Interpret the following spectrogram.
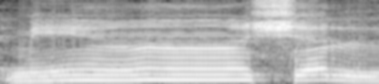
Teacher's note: را کو پر کر کے نہیں پڑھنا، یہاں پہ زیر ہے نیچے، اور زیر جب بھی را پر آ جاتی ہے پر نہیں ہوتا۔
